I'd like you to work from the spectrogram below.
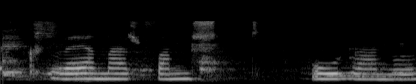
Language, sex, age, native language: Icelandic, female, 9, Icelandic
